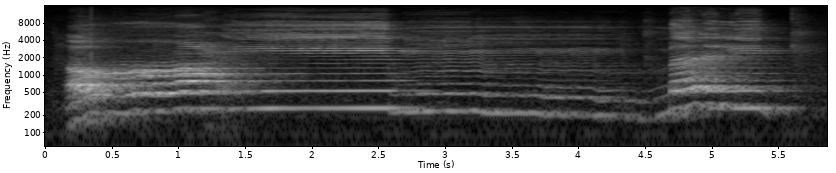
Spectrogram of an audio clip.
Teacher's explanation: dia mengidghamkan mim yang pertama ke dalam mim yang kedua bersama dengung dua harakat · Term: idgham kabir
